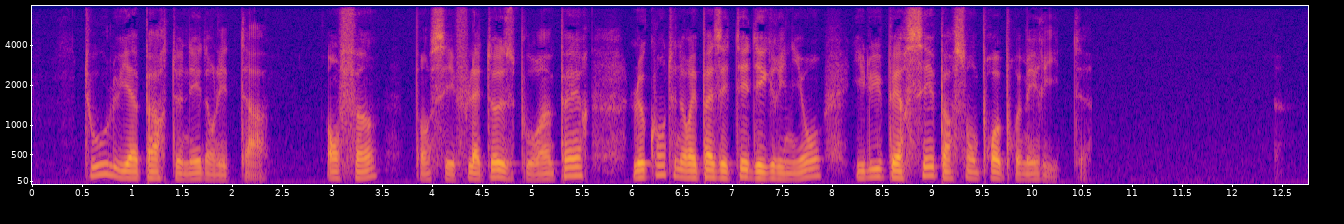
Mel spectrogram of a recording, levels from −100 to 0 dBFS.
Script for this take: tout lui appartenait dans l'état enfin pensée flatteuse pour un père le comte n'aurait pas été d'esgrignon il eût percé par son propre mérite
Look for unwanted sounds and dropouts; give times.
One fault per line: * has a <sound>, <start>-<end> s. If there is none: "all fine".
all fine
